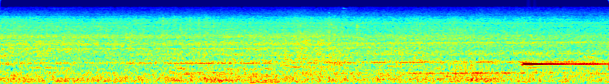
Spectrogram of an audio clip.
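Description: Passenger train running through the station, a steady rumble with a faint motor whine. A loud, steady high note sounds suddenly near the end, the first of a two-note high-then-low signal.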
